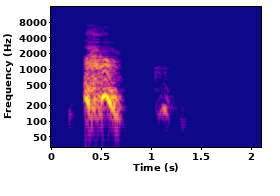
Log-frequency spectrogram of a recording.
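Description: A man clearing his throat with a short cough, heard over a video-call line, followed by a smaller one about a second in.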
